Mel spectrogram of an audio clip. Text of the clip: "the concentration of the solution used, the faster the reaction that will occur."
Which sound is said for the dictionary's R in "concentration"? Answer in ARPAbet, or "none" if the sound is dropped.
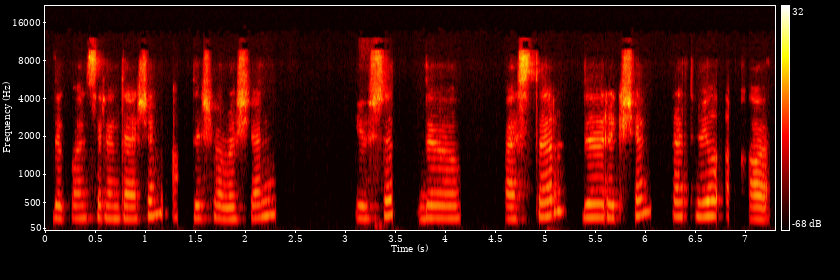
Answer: none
